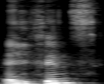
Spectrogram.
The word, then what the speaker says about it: Athens: In the case of Athens, Athen이라고 하지만 우리는 아테나라고 읽죠. 영어 발음은 Athen이에요.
